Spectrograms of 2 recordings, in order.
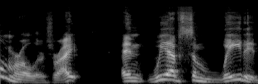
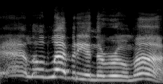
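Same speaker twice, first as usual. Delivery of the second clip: very high, loud, wisecracking joking tone; 10 semitones higher, 8 dB louder than usual. Retelling a coach's joke in the room: imitating a coach joking. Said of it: "crack a joke".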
